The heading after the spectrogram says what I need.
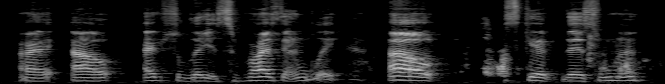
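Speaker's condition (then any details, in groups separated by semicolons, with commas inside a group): Multiple sclerosis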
